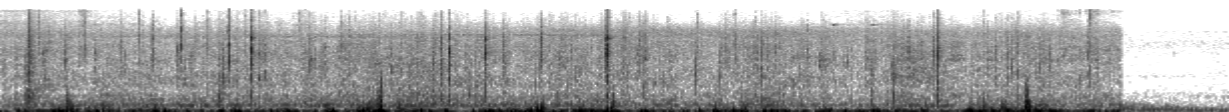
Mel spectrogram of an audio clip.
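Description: Mountain bike tyres rattle and bump over a rough dirt trail.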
